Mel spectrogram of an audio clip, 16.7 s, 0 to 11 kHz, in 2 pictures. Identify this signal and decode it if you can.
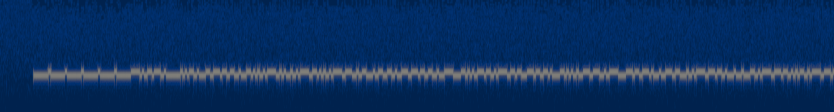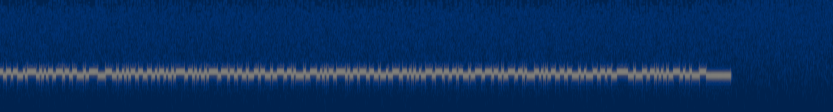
RTTY (45.45 baud, 170 Hz shift), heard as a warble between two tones, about 1160 Hz centre. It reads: SU PREFERENCIA POR EL GRANO HACE QUE SE LES CONSIDERE PLAGAS PARA LA AGRICULTURA.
